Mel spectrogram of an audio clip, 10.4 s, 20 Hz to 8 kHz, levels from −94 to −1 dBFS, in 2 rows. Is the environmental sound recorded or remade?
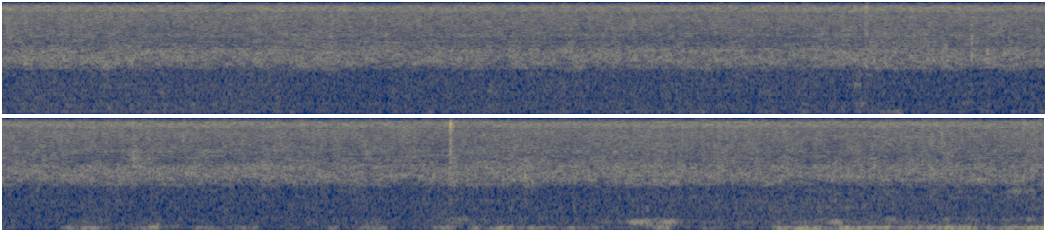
recorded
